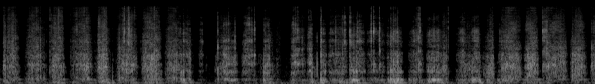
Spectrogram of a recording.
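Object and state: Coarse sandpaper scraped with a wooden stick.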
